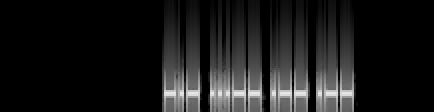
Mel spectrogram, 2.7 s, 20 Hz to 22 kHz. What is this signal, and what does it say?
Morse code, heard as a keyed tone, about 50 wpm, 700 Hz. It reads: K3WW
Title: Call Signs - 50wpm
